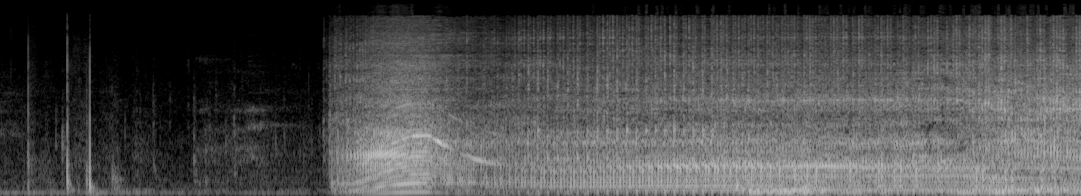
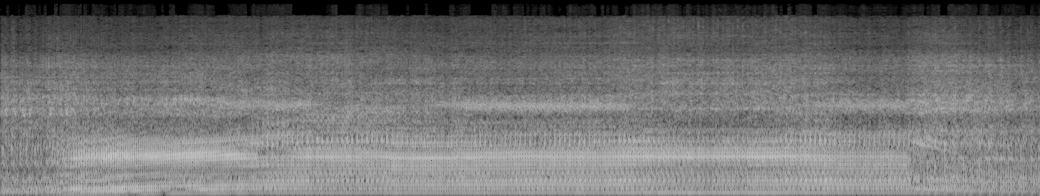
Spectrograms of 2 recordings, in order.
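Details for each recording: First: Echo handheld two-stroke blower: quick pull, catches and screams to clean steady high revs, pulling strongly without stumbling; normal running. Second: Echo handheld two-stroke blower, reported running slow, air cover missing: idles fine but revs to a flat buzzing tone that never climbs hard; no power, later traced to carbon-clogged exhaust port beyond the spark arrestor.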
